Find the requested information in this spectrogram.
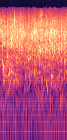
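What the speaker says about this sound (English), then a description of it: "I have found a spring. It's completely natural, created by the elements." Water from a natural spring trickling and splashing close by, a brief continuous bubbling flow with no voices.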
